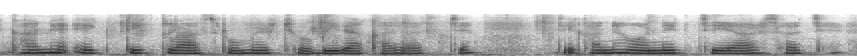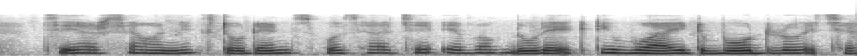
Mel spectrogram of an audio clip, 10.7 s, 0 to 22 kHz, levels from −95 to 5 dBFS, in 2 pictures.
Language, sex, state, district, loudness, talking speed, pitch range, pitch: Bengali, female, West Bengal, Kolkata, -17 LUFS, 130 wpm, 195-225 Hz, 210 Hz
